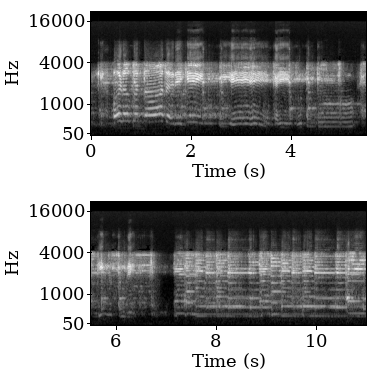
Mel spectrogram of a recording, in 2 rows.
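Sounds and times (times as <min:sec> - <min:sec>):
person singing: 0:00.0 - 0:11.0
melodic instrumental accompaniment: 0:07.2 - 0:11.0.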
